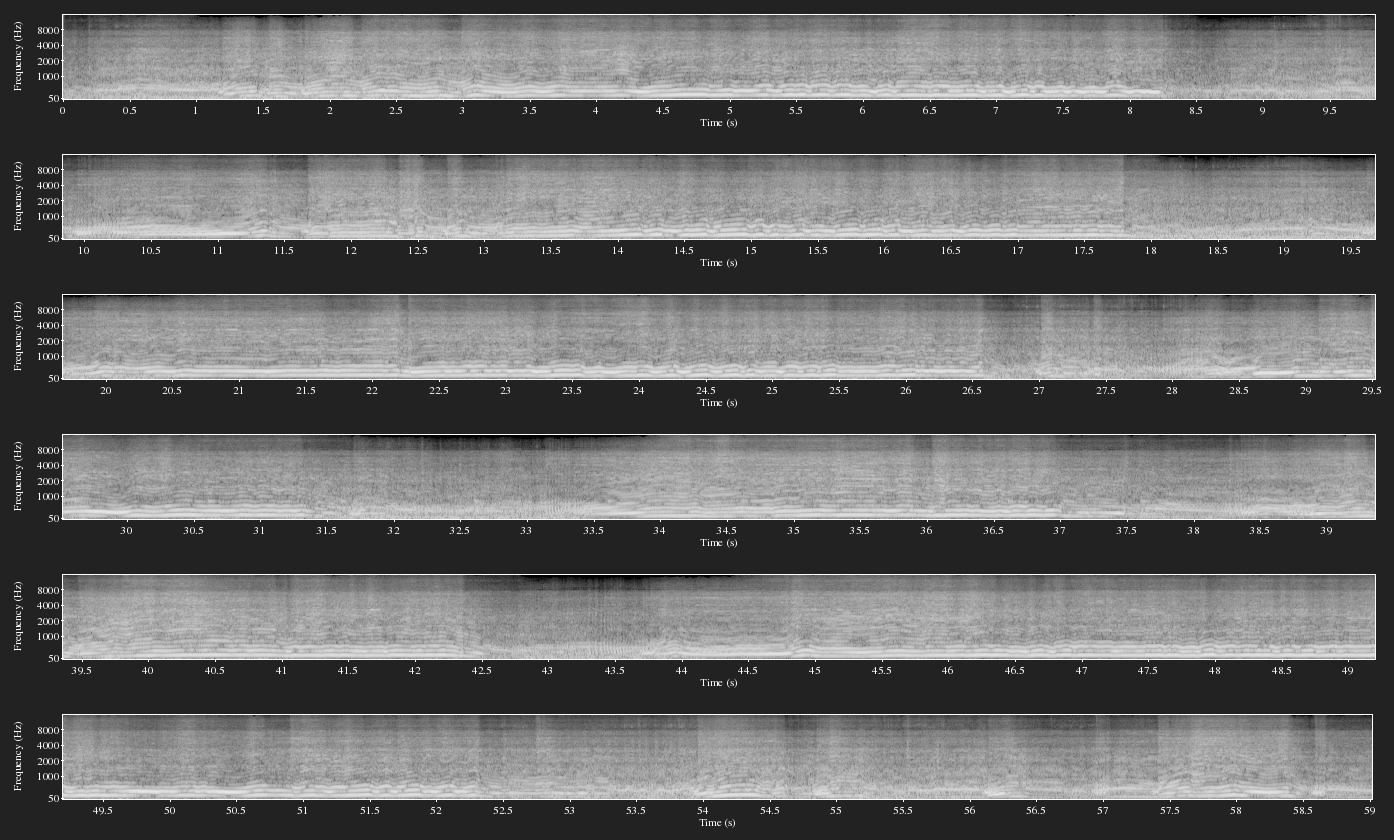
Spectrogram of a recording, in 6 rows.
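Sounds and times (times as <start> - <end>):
two-stroke engine revving high: 0.0 - 59.0.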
